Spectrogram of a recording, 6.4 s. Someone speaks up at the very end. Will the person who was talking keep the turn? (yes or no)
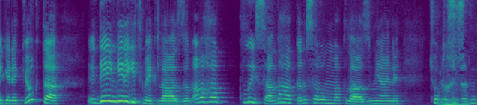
yes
